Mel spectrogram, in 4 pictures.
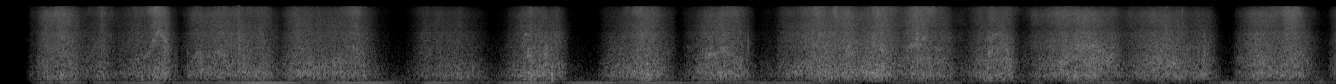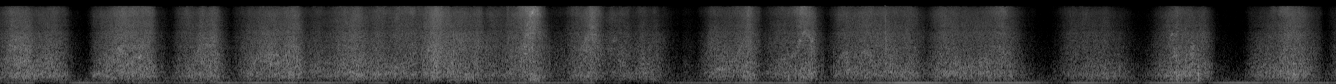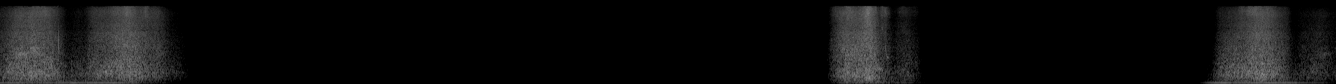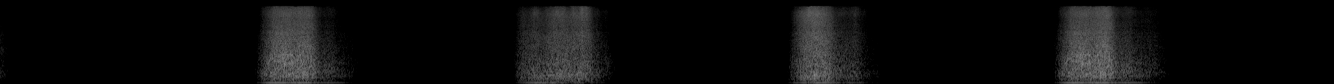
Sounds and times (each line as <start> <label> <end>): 0.4 walking slipper fabric rhythm 28.1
